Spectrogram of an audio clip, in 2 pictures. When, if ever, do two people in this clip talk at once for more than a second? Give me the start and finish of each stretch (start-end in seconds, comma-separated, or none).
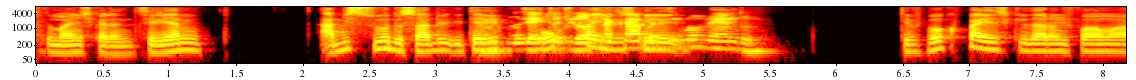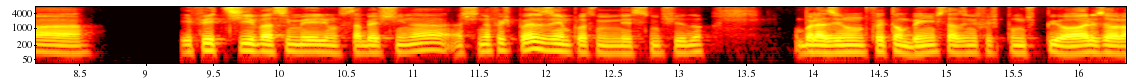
3.2-4.9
